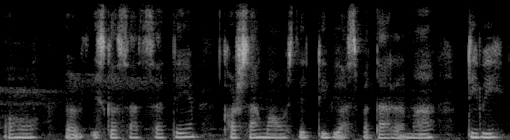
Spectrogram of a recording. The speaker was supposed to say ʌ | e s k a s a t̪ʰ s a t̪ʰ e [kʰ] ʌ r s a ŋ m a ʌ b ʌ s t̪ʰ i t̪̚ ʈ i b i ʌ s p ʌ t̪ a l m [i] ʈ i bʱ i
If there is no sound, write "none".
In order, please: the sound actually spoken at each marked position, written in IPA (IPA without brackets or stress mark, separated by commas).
kʰ, a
